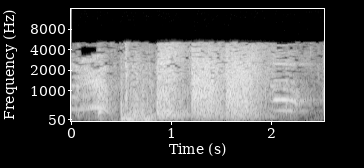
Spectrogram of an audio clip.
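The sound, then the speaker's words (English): Several heavy, booming blows strike a door in quick succession to break its lock, about four forceful impacts, with a brief voice-like sound at the start and end. “Hit the door hard enough to break the lock.”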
